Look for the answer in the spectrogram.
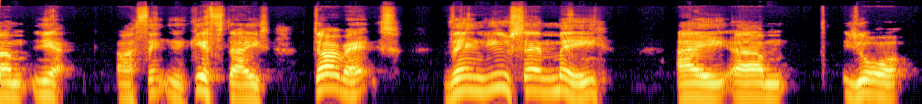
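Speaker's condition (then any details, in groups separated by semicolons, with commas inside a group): ALS; speech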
